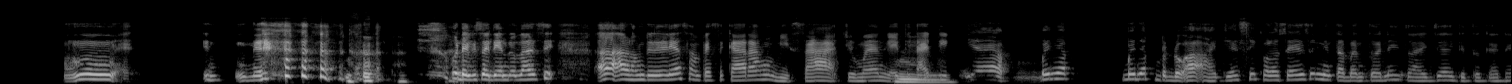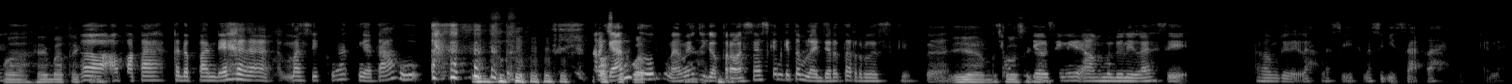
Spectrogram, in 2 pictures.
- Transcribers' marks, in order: laugh; in English: "handle"; chuckle; tapping; laughing while speaking: "depannya"; laugh; chuckle
- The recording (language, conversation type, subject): Indonesian, podcast, Bagaimana cara kamu mengatasi stres yang datang mendadak?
